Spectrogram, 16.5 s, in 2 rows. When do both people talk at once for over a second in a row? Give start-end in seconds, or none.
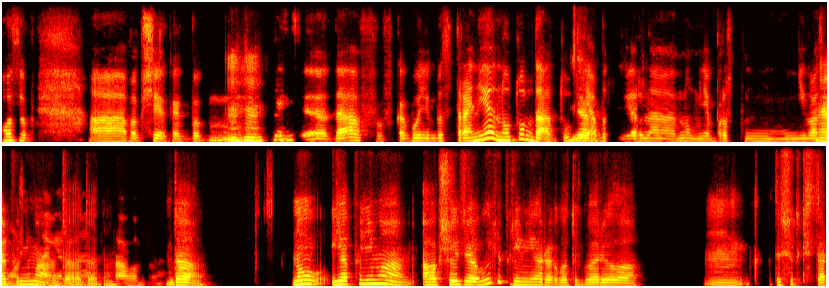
8.1-9.4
